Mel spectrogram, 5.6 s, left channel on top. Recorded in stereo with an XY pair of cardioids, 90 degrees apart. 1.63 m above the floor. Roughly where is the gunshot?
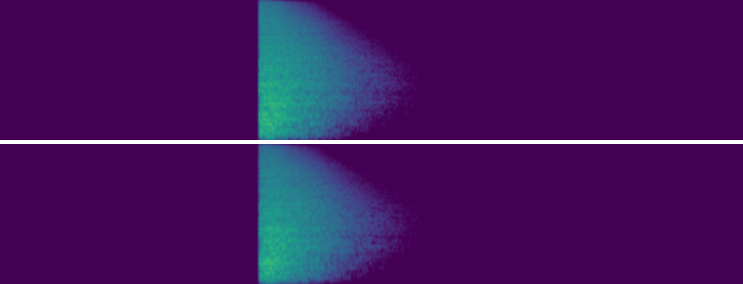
Ahead left.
